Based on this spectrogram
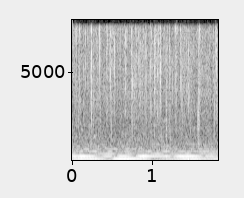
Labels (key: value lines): label: biophony, midshipman
recorder: SoundTrap 500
